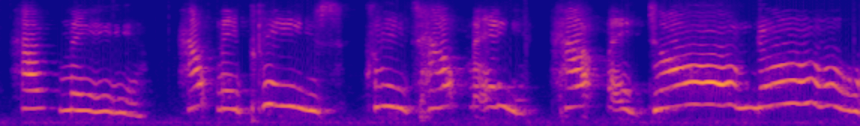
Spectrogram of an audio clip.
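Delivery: very high, thin, slow, drawn-out wailing cry. Retelling the end of the old movie The Fly: imitating the fly's cry in The Fly. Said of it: "And at the end you hear".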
